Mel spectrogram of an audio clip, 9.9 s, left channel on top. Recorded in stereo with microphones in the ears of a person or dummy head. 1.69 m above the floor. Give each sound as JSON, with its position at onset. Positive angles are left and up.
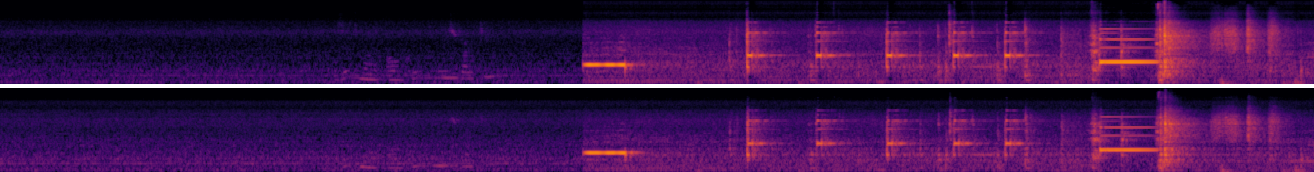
{"t": 2.5, "sound": "a woman speaking", "side_deg": 80, "distance_m": 1.9}
{"t": 4.4, "sound": "an alarm", "side_deg": 60, "distance_m": 1.3}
